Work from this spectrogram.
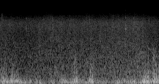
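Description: A light breeze buffets the microphone outdoors at a botanical garden in Mauritius, giving uneven low rumbling gusts over a soft steady rush.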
